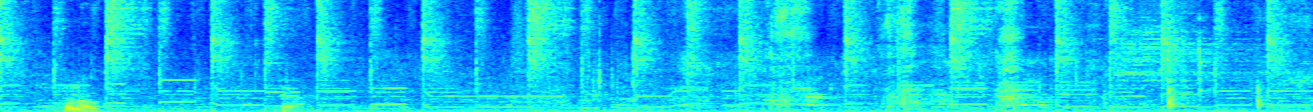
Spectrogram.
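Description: Background music with a stepping melody line, with a short spoken syllable just after the start.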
